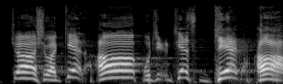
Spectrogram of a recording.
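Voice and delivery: acted, very loud, fed-up, drawn-out exasperated voice. Retelling the Lord telling the man on his face to get up, mock-annoyed. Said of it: "I think there was tone".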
